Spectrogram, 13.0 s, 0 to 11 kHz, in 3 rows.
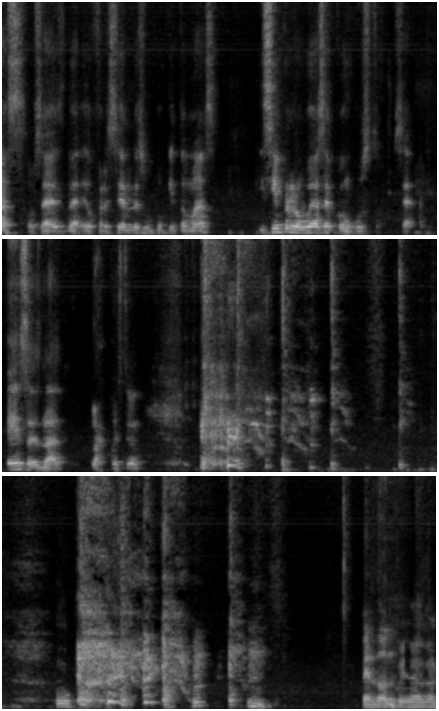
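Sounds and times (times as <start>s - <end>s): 
speech: 0.0s - 8.4s, 9.2s - 11.5s, 12.3s - 13.0s
person coughing: 6.3s - 8.6s, 9.4s - 11.4s.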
